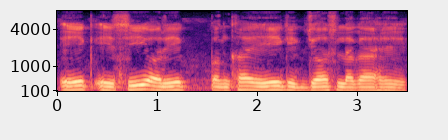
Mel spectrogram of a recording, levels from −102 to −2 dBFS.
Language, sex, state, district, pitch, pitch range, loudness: Hindi, male, Uttar Pradesh, Lucknow, 130 Hz, 120-140 Hz, -12 LUFS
